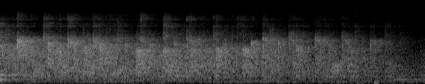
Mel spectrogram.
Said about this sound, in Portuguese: Louvado seja Deus. Os irmãos podem aplaudir ao nosso Deus. Glória a Deus.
